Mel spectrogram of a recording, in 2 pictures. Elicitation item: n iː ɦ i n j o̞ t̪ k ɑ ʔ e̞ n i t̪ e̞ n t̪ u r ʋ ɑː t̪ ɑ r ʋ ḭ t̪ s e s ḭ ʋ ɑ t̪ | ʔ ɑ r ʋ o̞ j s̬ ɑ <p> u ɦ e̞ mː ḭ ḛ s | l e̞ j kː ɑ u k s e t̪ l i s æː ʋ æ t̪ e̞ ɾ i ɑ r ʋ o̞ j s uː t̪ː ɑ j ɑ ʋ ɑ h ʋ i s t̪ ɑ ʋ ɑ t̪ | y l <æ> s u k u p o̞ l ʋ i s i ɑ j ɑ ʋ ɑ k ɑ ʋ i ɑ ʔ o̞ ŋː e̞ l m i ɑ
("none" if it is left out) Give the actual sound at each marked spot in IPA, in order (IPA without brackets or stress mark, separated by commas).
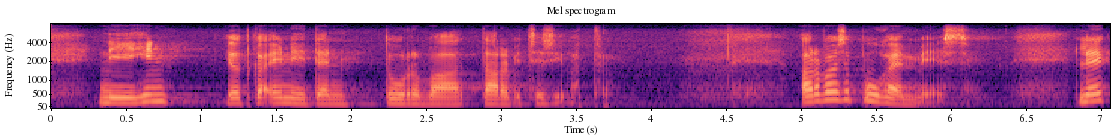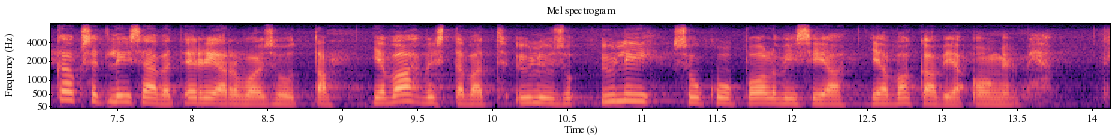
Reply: p, i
